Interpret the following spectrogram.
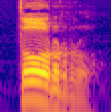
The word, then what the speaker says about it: zorro: And they would say zorro.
